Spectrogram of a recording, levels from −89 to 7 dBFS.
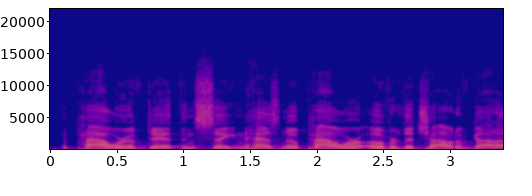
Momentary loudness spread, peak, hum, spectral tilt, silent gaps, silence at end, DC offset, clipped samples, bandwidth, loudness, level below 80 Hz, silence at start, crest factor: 4 LU; -24 dBFS; none; -4 dB/octave; none; 0 s; under 0.1%; under 0.1%; 14.5 kHz; -40 LUFS; -76 dBFS; 0.1 s; 16 dB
